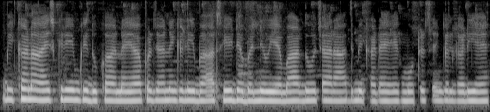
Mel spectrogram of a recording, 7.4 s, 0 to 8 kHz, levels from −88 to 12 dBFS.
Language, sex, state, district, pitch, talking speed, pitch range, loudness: Hindi, female, Rajasthan, Bikaner, 210 Hz, 195 wpm, 205-220 Hz, -15 LUFS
